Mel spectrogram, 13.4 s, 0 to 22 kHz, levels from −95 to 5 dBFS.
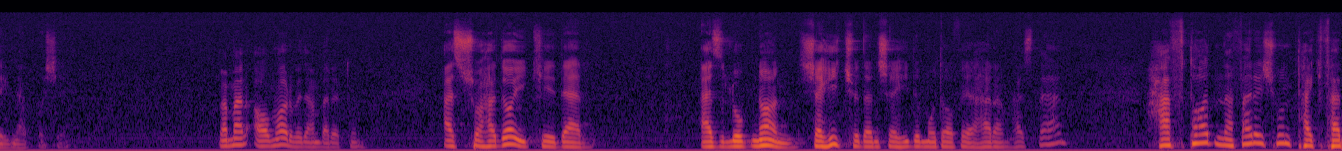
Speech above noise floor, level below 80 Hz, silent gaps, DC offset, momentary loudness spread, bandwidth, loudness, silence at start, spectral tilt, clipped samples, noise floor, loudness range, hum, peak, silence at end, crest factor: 25 dB; -76 dBFS; none; 0.1%; 24 LU; 15.5 kHz; -38 LUFS; 0 s; -5 dB/octave; under 0.1%; -62 dBFS; 8 LU; none; -16 dBFS; 0 s; 22 dB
